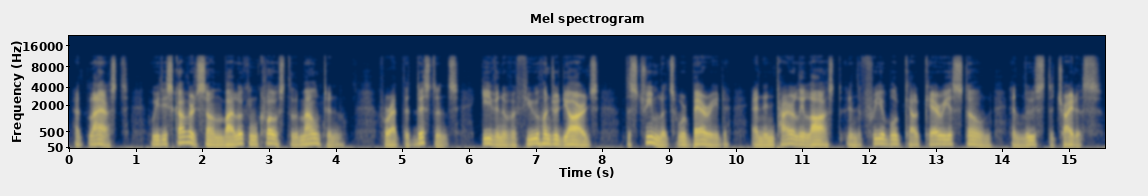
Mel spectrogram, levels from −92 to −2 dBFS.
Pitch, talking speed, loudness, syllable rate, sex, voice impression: 110 Hz, 140 wpm, -20 LUFS, 4.4 syllables/s, male, masculine, middle-aged, tensed, powerful, slightly muffled, sincere, calm, friendly, wild, lively, kind, modest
